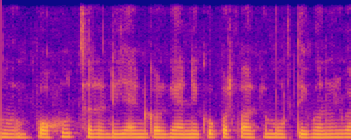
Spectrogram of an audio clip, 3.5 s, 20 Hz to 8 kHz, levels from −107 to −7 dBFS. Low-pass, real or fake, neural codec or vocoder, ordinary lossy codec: none; fake; codec, 16 kHz, 4.8 kbps, FACodec; none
